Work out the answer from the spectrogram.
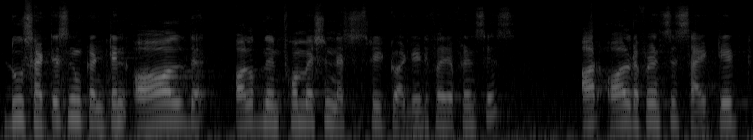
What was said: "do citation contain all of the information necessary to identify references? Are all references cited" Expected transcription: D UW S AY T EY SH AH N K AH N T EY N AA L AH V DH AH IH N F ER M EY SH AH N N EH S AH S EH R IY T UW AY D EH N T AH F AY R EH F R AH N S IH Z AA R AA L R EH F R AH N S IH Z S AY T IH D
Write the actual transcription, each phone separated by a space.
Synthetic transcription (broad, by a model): D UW S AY T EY S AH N K AH N T EY N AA L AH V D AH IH N F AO M EY SH AH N N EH S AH S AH R IY T UW AY D EH N T AH F AY R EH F R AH N S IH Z AA R AA L R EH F R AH N S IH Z S AY T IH D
